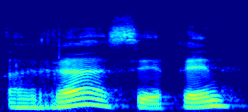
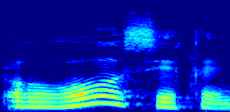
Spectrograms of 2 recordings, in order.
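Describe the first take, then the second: First: The first consonant is light and thin. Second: The first consonant is heavy and full-mouthed. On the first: The speaker calls it wrong. "it's not غاسق" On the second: The speaker calls it right. "غين is a full mouth letter"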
